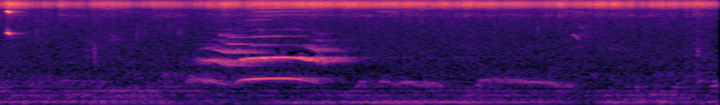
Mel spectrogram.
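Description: A bird's clear call, rising then falling in pitch and lasting about half a second, about two seconds in. Fainter calls of the same shape come before and after it, over a steady high-pitched buzz.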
